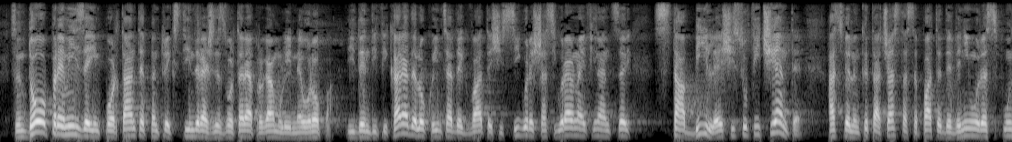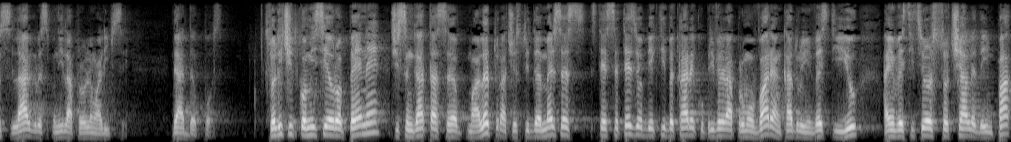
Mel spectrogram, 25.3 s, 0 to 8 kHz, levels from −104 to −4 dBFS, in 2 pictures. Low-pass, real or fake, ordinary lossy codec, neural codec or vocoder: 7.2 kHz; real; none; none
